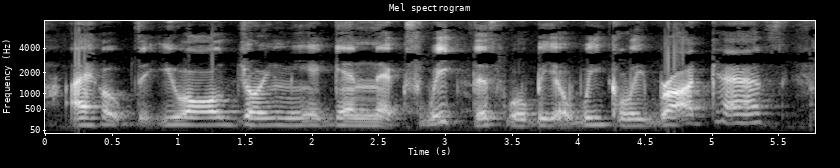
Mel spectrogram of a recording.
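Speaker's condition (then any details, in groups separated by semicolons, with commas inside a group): Cerebral palsy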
